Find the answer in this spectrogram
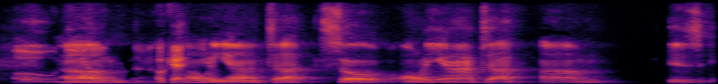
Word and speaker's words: Oneonta: I don't really know how to say it. Juanita, oh, very one. that's a good first attempt. I like that. I've seen that name butchered worse, to be honest with you. That's my So goal. That's my goal is to butcher things. yeah, I grew up in upstate New York, right? Oneonta, New York.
